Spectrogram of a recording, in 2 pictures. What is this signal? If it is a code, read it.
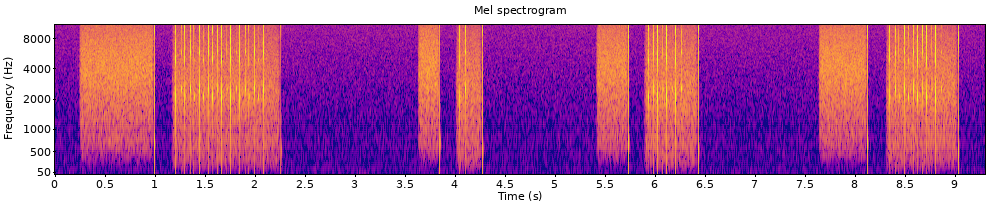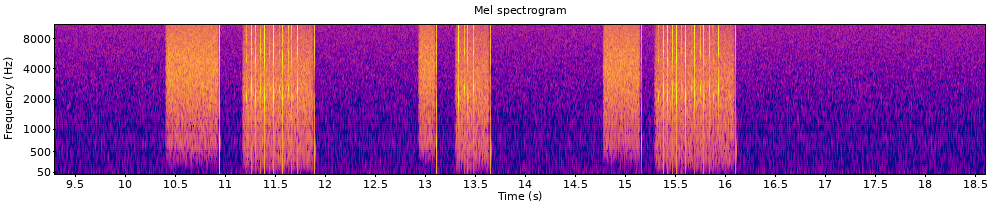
Pulse dialling, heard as a rotary dial, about 11 pulses a second. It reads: 0 1 4 6 6 2 7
